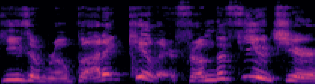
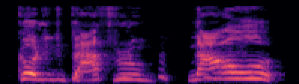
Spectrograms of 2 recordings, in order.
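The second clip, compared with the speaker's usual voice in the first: booming, very loud yell; 3 semitones higher, 9 dB louder than usual. Retelling a movie idea where Arnold yells at a baby: mock-yell as Arnold. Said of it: "Arnold just yelling at the baby".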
